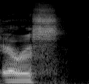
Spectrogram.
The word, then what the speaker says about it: Aeris: Are we going to pronounce it Aerith or Aeris? – It's Aeris.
